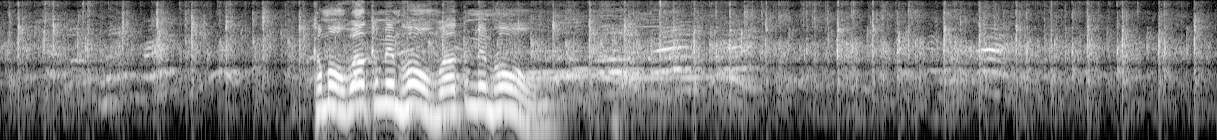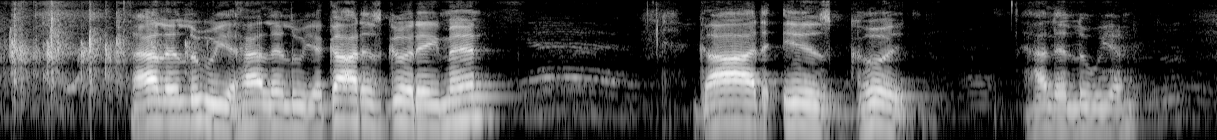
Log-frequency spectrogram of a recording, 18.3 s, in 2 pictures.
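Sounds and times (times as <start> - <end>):
audience clapping: 0.0 - 10.6
speech: 2.4 - 4.2, 10.2 - 13.0, 14.4 - 16.1, 16.8 - 17.8.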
